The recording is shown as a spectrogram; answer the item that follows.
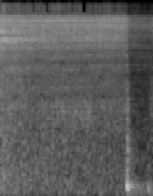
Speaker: You hear the bead popping, both sides.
